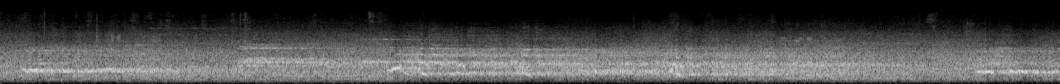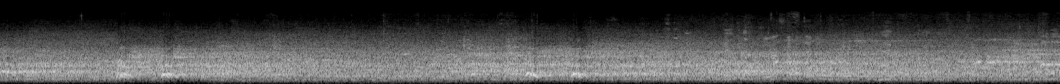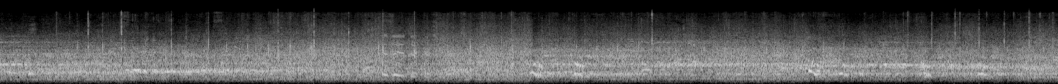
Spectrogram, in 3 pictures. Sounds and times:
Bow-wow: 0:03.9 - 0:07.8, 0:11.8 - 0:12.6, 0:26.5 - 0:27.4, 0:29.3 - 0:31.4
Speech: 0:12.4 - 0:24.1, 0:24.8 - 0:26.1.

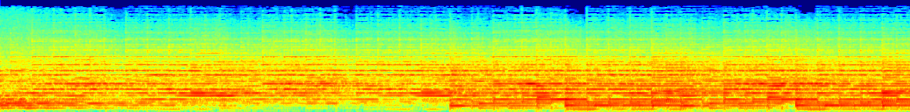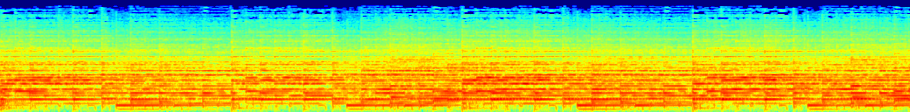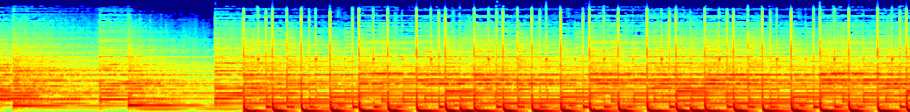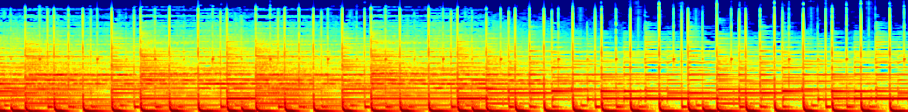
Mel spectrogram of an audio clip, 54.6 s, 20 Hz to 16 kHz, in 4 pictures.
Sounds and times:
Electronica: 0:00.0 - 0:54.5.

